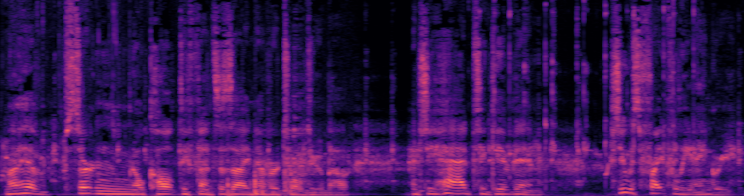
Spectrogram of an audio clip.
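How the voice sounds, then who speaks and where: A man's voice: mid-range voice, normal speed, recorded from a distance, very noisy, natural voice. A man playing a fragile, tormented husband in an audio drama, jittery and overwrought. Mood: bitter relief. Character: nervous, tormented occultist husband, fragile and frantic.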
